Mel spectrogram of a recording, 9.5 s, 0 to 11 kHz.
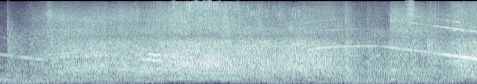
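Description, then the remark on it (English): A traffic police car siren wails in long rising and falling sweeps over the heavy roar of a fast-moving engine, loud throughout, as the patrol pursues a speeding vehicle off the M25 at junction 16. “Just need to deal with the traffic patrol on my tail.”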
